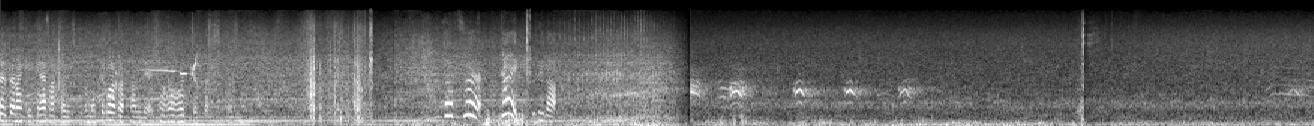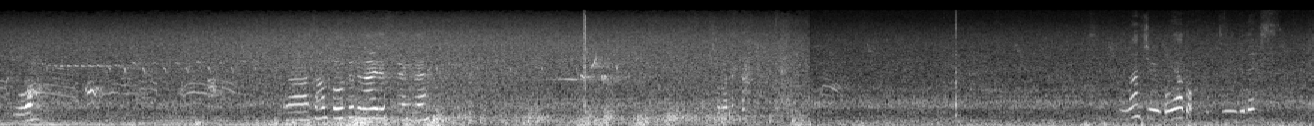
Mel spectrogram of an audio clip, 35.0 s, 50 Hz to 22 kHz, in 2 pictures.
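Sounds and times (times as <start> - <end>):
bird calling: 0.0 - 3.9, 9.2 - 12.4, 16.8 - 21.0, 24.8 - 26.1, 27.5 - 29.2
outdoor background noise: 0.0 - 35.0.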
